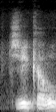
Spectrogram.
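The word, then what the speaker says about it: Zwickau: Z W I C K A U. Comment tu prononces ça ? Zviko.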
